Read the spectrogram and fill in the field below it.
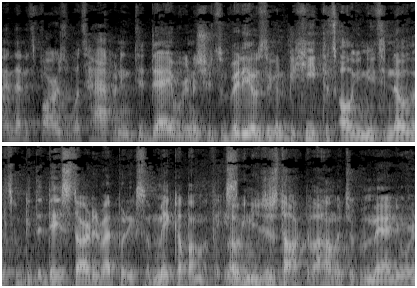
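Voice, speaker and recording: A man in his twenties, vlogging with hyped, slangy, jokey energy while his voice is a little deep from a sore throat, filmed on a handheld camera at arm's length in his apartment. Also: slight background noise. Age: 20s. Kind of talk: energetic daily vlog. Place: apartment indoors.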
